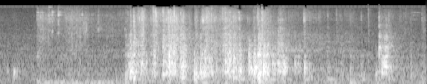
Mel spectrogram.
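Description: A dog chewing on a plastic bottle, the plastic crunching and crackling in an irregular run of crinkly clicks.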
